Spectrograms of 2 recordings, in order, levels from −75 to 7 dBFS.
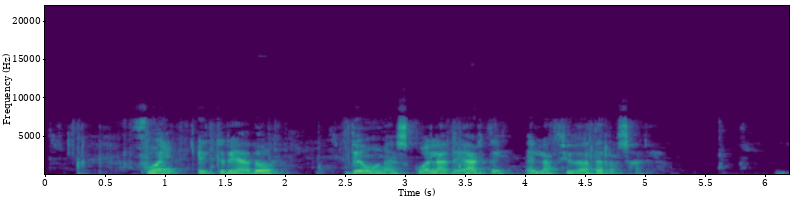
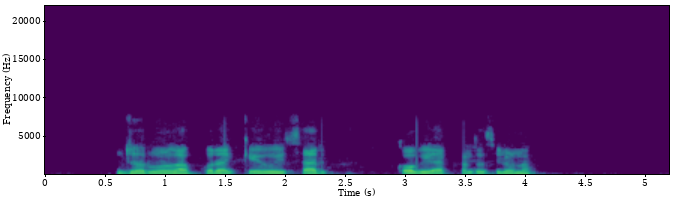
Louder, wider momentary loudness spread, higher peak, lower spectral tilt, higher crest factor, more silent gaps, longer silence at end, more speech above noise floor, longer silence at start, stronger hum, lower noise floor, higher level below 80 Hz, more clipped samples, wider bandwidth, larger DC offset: about the same, -21 LUFS vs -20 LUFS; first, 18 LU vs 10 LU; about the same, -2 dBFS vs -4 dBFS; second, -4.5 dB/octave vs -7.5 dB/octave; about the same, 20 dB vs 18 dB; first, 5.51-5.57 s vs none; second, 0.05 s vs 1.15 s; second, 30 dB vs 56 dB; second, 0.2 s vs 0.6 s; neither; second, -50 dBFS vs -75 dBFS; second, -68 dBFS vs -56 dBFS; neither; first, 9.4 kHz vs 7.6 kHz; neither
